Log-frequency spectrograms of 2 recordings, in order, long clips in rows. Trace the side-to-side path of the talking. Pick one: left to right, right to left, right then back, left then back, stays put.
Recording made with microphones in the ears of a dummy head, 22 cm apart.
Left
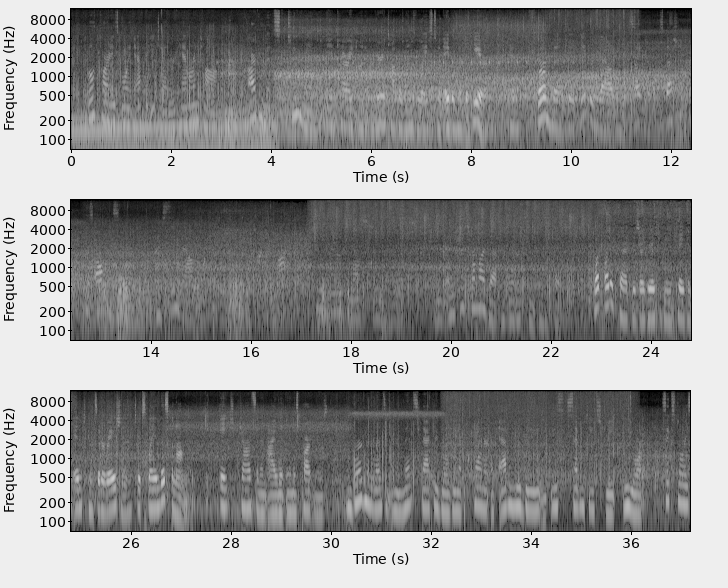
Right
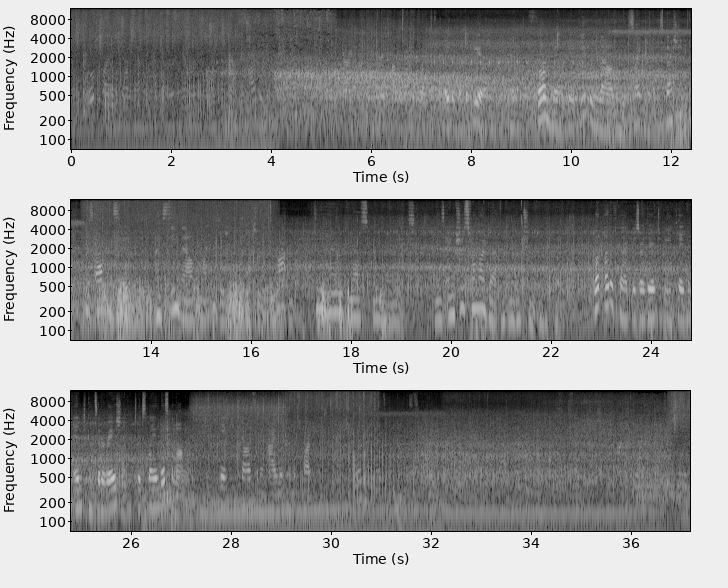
right then back.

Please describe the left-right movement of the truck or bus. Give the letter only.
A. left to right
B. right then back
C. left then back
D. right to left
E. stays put
A.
